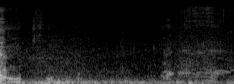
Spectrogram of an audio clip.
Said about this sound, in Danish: Ved du hvad, vi kæmper os ud i vinden her. Det larmer en del af mikrofonerne, men det må, ja. vi, lige, øh, det må vi lige overleve med.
